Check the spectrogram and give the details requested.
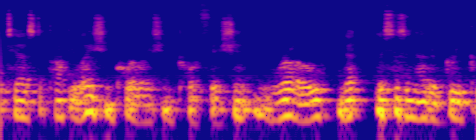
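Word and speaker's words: rho: a population correlation coefficient row that this is another Greek letter okay you it's it's spell RH write it r h o okay and it's pronounced row um using a table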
